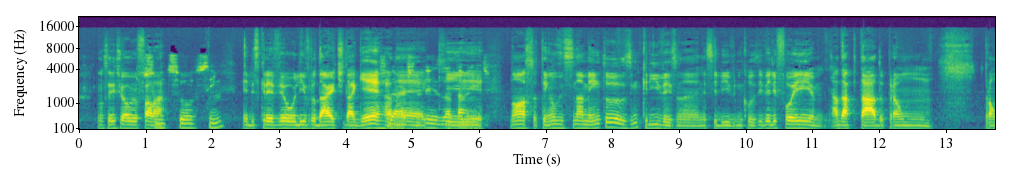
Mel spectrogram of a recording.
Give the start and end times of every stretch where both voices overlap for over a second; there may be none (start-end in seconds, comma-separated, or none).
4.5-6.1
